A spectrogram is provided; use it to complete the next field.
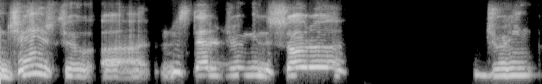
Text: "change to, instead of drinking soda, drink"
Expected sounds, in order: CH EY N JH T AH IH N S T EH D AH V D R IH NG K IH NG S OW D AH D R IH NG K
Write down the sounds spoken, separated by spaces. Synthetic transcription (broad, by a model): CH EY N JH T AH IH N S T EH D AH V D R IH NG K IH NG S OW D AH D R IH NG K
